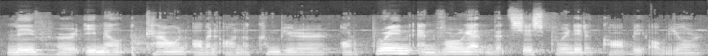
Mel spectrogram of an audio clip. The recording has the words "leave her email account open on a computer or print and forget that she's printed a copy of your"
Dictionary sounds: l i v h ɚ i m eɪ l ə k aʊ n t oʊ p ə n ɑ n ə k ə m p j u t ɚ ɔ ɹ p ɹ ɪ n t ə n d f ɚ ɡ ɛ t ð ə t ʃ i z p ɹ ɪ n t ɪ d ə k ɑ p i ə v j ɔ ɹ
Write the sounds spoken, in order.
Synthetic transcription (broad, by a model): l i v h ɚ i m eɪ l ə k aʊ n t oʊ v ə n ɑ n ə k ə m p j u t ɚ ɔ ɹ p ɹ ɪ n ə n f ɚ ɡ ɛ t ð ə t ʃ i s p ɹ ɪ n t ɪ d ə k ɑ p i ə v j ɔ ɹ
